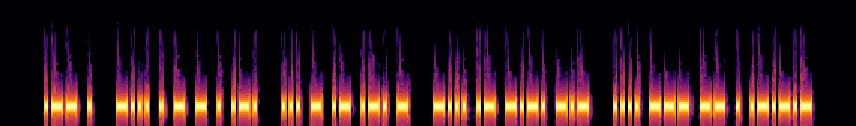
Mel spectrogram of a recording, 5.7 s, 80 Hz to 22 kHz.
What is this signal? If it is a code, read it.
Morse code, heard as a keyed tone, about 50 wpm, 700 Hz. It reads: WE BETTER START BACK HOME.
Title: Sentences from Top 1000 Words - Review Part 1 - 50wpm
